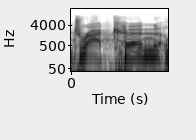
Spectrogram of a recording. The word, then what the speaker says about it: Drakon: for a lot and I'm saying Drakon like that's how it's spelled and therefore pronounced him but also also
